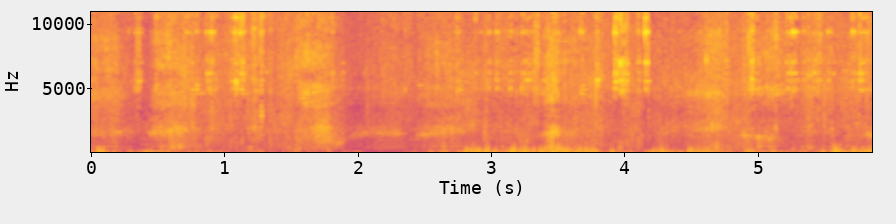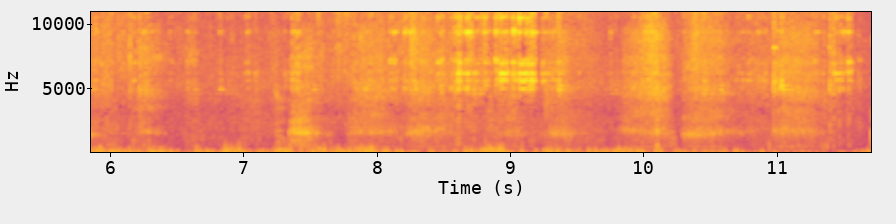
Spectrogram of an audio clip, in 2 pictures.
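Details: Dogo Canario puppy, five months old, attacking in Transilvania: a deep, rumbling growl that runs almost continuously with rapid pulsing, over scuffling and movement noise.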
